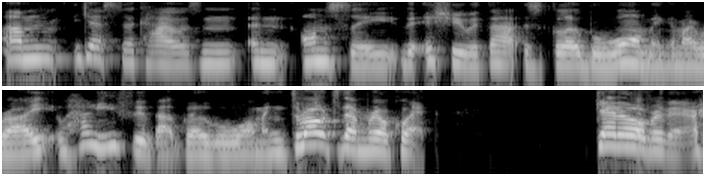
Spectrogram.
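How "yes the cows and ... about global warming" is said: clearly put-on British accent. Acting out telling a stranger at a bar her backstory: put-on British accent. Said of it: "Have a British accent".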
